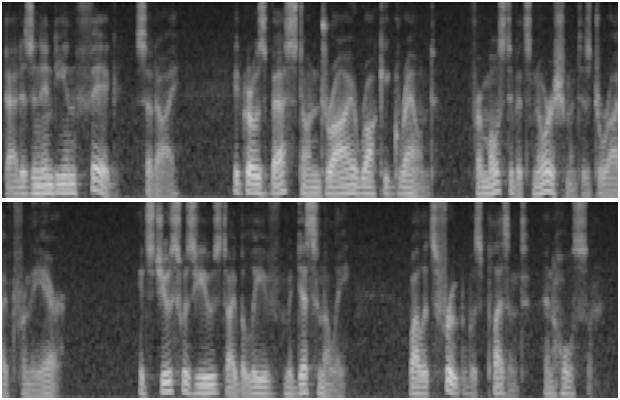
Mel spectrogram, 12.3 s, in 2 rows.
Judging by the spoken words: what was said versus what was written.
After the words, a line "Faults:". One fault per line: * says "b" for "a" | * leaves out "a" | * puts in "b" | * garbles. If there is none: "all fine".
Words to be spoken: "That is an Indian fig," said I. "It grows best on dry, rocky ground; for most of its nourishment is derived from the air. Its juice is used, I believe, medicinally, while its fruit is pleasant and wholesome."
"That is an Indian fig," said I. "It grows best on dry, rocky ground; for most of its nourishment is derived from the air. Its juice was used, I believe, medicinally, while its fruit was pleasant and wholesome."
Faults:
* says "was" for "is"
* says "was" for "is"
